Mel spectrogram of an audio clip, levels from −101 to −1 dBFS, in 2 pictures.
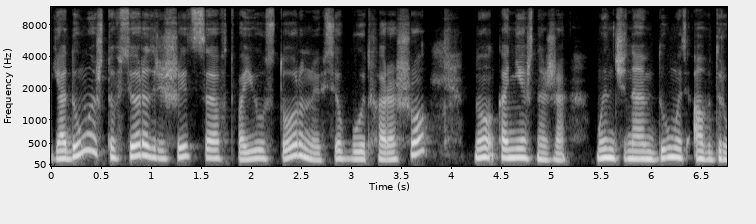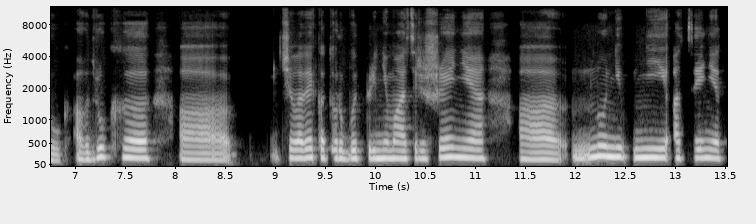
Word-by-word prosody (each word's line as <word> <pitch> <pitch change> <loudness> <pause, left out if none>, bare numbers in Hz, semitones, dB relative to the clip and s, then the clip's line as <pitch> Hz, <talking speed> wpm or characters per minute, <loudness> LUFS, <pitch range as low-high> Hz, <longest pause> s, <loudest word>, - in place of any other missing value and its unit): Я 170 0 +2
думаю, 300 - +1
что 200 -7 -3
всё 210 +6 +1
разрешится 195 -2 -1
в 175 - -18
твою 165 +4 -2
сторону, 180 +1 0
и - - -5
всё 140 +5 -5
будет 155 -1 -3
хорошо. 155 - -1 0.5
Но, 190 +1 +3
конечно 180 -5 +1
же, 140 -1 -6 0.3
мы 180 +1 +3
начинаем 165 -3 +1
думать: 180 +2 +1
"А 165 - +2
вдруг?" 145 -4 -4
А - - -3
вдруг, 195 +8 -2
э, 180 -2 +5 0.3
а, 140 - -2 0.5
человек, 180 +1 +1
который 175 -1 0
будет 170 +1 -2
принимать 170 -1 +2
решения, 185 +1 +1 0.3
а, 150 -2 0
ну, 215 +2 +3
не 205 -1 +5
не 190 0 +5
оценит. 175 0 -2
175 Hz, 150 wpm, -21 LUFS, 160-190 Hz, 0.5 s, э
